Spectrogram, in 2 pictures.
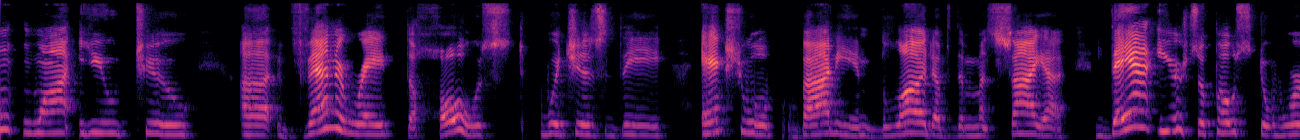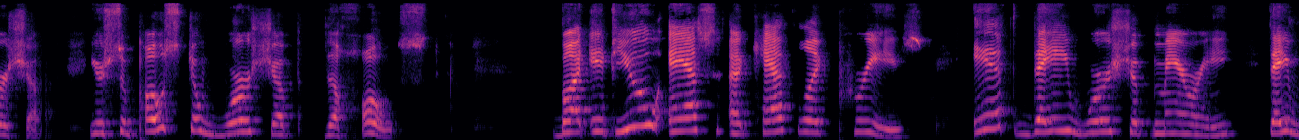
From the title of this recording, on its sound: Oceanside Zoom Class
